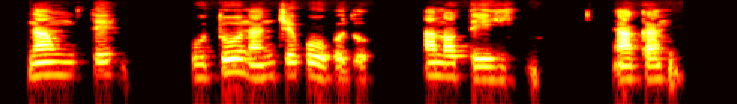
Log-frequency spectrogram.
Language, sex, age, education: Igbo, male, 15-29, tertiary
